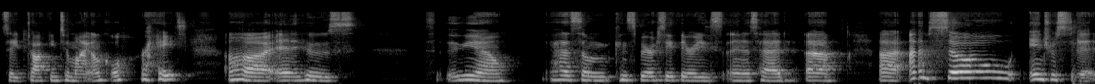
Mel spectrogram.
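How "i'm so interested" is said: very high, insincere gushing, drawn-out "so". Showing how to talk to an uncle with conspiracy theories, with fake-sounding interest. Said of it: "that sounded fake".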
